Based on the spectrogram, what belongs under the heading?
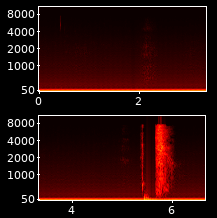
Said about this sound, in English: They keep making me sneeze. Excuse me. I don't think my nose has been this tickly in a long time.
